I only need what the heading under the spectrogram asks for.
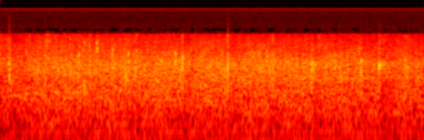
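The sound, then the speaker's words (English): An audience claps for Jesus steadily, a dense wash of many hands at a constant loud level, with faint voices mixed into the applause. “Yes, let's clap for Jesus.”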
